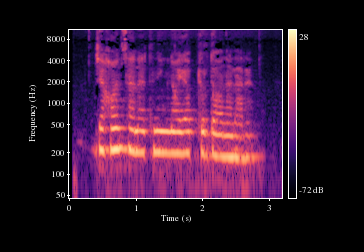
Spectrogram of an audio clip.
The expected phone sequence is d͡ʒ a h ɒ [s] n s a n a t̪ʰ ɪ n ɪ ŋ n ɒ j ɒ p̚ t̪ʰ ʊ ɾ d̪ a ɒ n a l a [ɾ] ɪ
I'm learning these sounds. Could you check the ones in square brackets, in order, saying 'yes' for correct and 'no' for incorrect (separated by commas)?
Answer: no, yes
